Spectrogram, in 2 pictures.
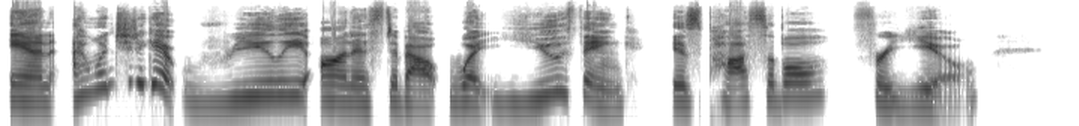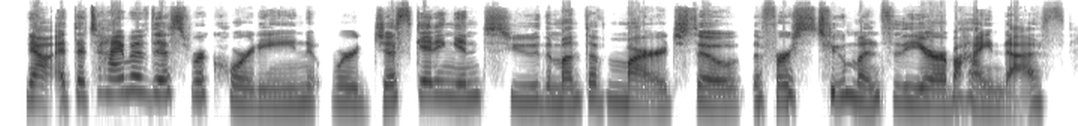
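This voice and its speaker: A woman in her forties hosting a podcast, talking straight to the listener in a chatty, encouraging way, her voice a little raspy from a sore throat. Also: mid-range voice, lively intonation, a little slow, fairly bright tone, dry recording, studio quality. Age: 40s. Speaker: podcast host. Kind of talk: casual podcast monologue.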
